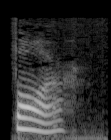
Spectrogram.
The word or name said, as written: faur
